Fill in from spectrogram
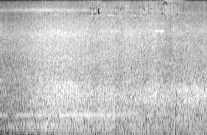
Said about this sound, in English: That's a fucking bus.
